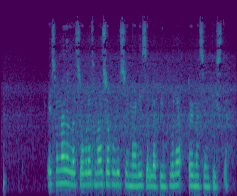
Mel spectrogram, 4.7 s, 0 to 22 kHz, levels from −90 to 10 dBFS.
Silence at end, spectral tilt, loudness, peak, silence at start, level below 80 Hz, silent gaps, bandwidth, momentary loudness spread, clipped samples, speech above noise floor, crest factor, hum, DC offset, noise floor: 0.15 s; -4.5 dB/octave; -28 LUFS; -12 dBFS; 0.05 s; -72 dBFS; none; 15.5 kHz; 10 LU; under 0.1%; 38 dB; 16 dB; none; under 0.1%; -66 dBFS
